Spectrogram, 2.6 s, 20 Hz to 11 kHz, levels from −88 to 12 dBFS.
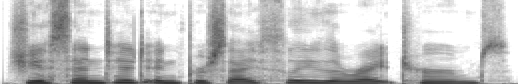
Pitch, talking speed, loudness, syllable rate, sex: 230 Hz, 160 wpm, -17 LUFS, 4.8 syllables/s, female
